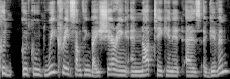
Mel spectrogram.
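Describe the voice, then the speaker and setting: On a very clean recording with a silent background, a woman with a French accent speaks at a fairly slow pace and medium pitch. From France. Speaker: play coach and consultant. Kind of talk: podcast interview. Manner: halting, many fillers and restarts.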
